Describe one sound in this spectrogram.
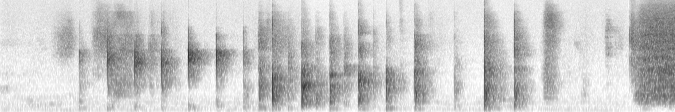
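Hands chop and slap rhythmically on someone's shoulders and back.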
